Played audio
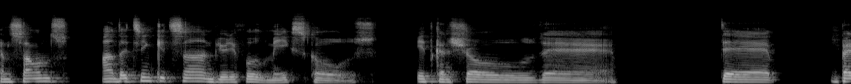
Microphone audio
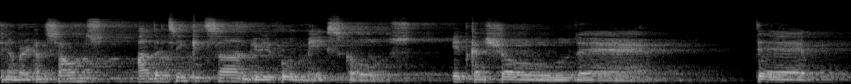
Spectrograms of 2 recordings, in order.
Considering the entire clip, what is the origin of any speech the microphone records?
echo only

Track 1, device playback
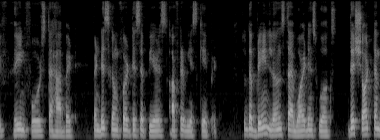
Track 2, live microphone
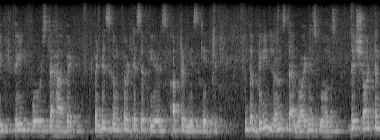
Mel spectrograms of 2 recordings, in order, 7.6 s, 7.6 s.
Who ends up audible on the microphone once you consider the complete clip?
echo only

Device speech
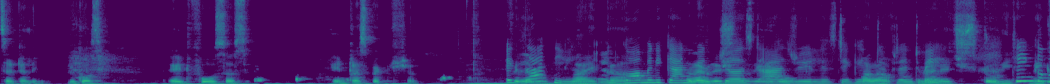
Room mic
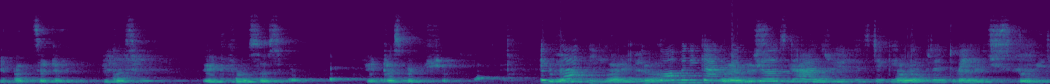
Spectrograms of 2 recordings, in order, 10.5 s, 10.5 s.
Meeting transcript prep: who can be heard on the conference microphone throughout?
echo only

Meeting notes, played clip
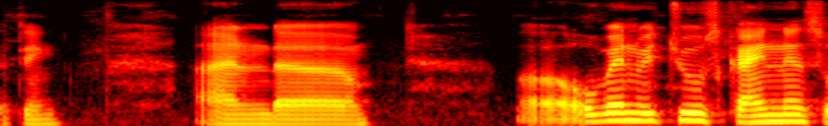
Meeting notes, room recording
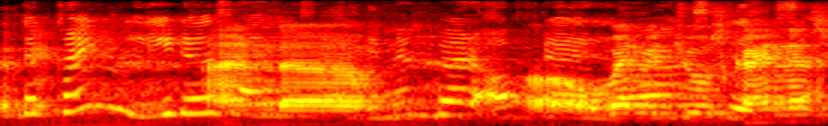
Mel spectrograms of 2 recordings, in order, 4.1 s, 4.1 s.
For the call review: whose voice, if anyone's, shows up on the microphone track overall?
both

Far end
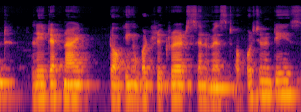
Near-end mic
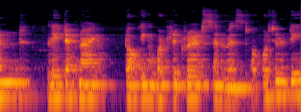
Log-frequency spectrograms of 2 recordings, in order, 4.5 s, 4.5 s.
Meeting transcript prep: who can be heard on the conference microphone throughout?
echo only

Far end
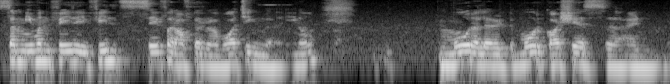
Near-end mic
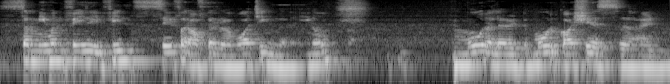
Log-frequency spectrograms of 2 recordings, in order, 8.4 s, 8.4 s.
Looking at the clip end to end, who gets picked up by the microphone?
echo only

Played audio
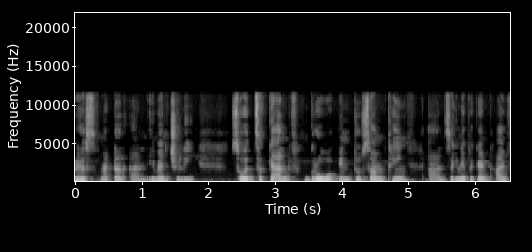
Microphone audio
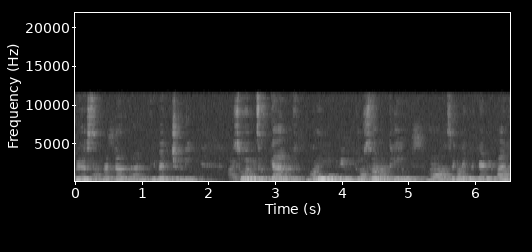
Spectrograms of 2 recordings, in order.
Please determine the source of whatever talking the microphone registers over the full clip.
both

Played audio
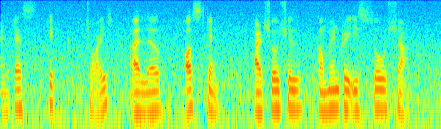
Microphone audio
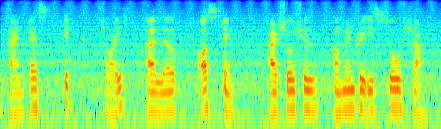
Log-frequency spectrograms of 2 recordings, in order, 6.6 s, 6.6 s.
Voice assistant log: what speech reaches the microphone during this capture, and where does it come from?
echo only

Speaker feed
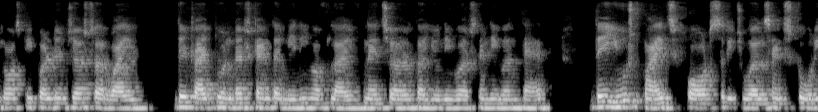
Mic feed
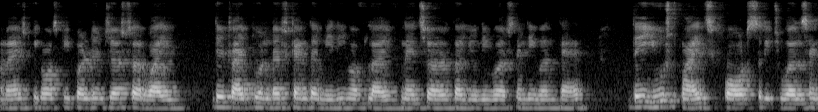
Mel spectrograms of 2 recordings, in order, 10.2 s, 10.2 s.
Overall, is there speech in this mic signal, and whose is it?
echo only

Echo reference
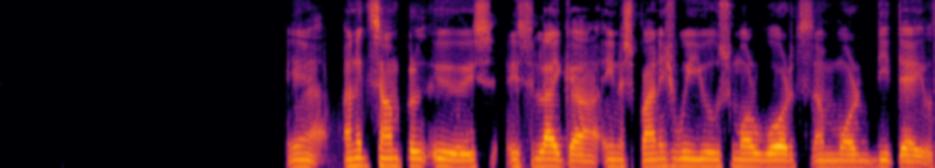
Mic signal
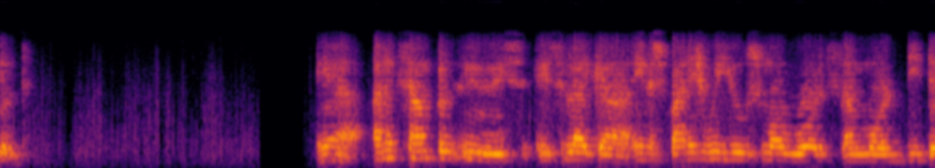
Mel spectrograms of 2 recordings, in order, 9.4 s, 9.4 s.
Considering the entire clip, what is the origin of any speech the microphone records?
echo only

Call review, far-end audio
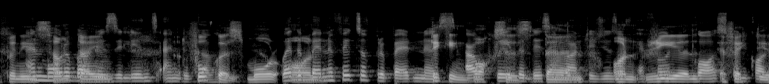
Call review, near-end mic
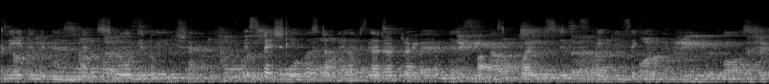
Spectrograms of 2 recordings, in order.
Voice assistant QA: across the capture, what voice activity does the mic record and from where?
both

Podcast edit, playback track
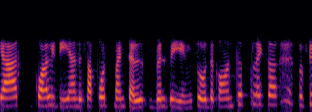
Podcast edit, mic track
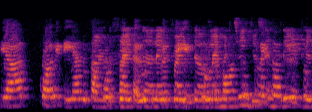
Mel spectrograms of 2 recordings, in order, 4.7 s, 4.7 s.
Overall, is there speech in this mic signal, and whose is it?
both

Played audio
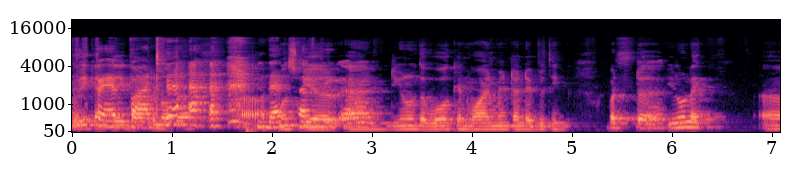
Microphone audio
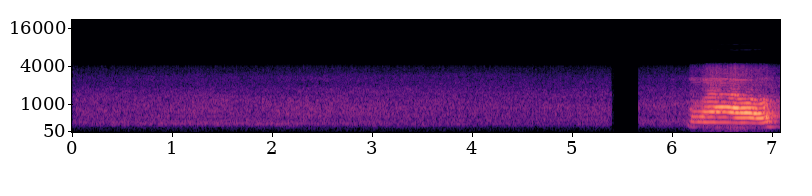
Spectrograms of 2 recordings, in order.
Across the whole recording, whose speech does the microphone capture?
user only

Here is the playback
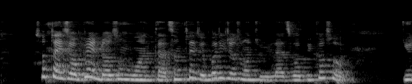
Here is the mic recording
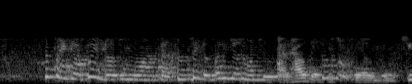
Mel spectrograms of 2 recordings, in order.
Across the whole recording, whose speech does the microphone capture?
both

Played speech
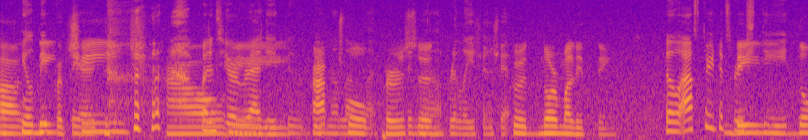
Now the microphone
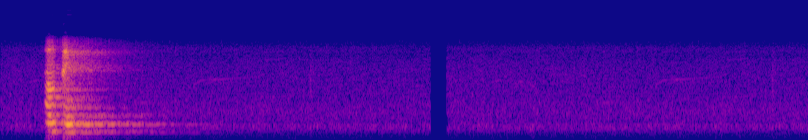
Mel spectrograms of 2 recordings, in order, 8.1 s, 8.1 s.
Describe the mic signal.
user only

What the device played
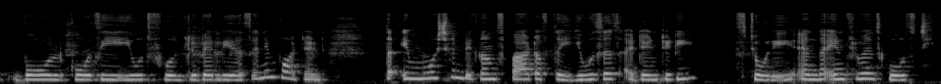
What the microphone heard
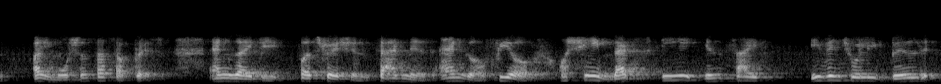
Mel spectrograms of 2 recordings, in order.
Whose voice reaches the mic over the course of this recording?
user only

